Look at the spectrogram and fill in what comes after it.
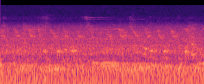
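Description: Background bird chirping, many short falling chirps several times a second, over a steady low rumble.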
